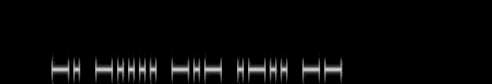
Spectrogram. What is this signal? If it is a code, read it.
Morse code, heard as a keyed tone, about 22 wpm, 700 Hz. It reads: N6KLM
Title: USA Call Signs - 5 Characters - Repeated 2x - 22wpm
